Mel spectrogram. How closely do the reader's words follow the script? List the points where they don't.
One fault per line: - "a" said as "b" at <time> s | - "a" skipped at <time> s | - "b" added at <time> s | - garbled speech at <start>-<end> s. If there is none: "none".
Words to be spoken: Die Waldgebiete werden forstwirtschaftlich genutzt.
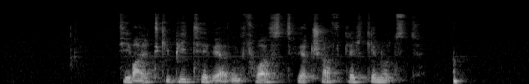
none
